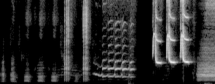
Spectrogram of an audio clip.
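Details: Male Nias hill myna for training other birds: soft repeated short notes, then a whistled bubbling phrase, three loud high slurred whistles and a closing harsh rasp.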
